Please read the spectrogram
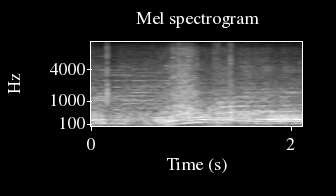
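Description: Race car engine revving hard as the car accelerates out of a turn. Its pitch climbs sharply about a second in, over the steady running of the other cars on the track.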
